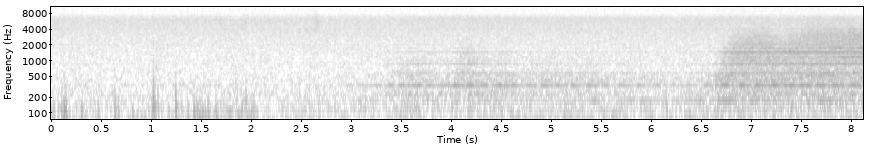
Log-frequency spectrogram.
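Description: Cabin noise inside a moving city bus: a low rumble with a few knocks over the first second or so, then a steady hum that grows louder, with a fuller, louder steady drone over the last second or so.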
